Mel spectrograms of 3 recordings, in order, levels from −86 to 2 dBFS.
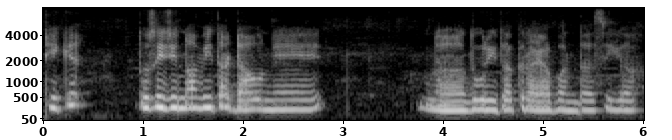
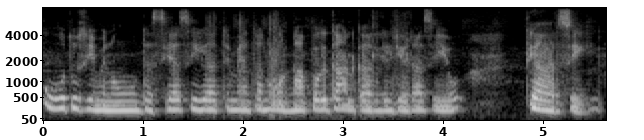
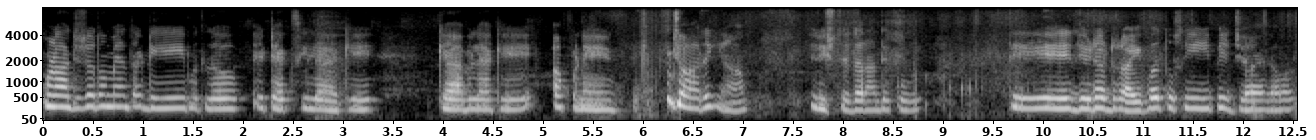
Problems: none marked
